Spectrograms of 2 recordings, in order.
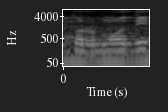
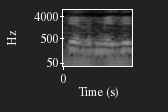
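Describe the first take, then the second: First: The first vowel sounds like u. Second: The first vowel sounds like i. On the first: "Boleh dibaca Turmudi" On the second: "Tirmidzi juga boleh"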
